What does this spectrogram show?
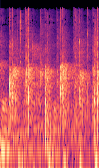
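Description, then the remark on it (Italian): A live audience gives another round of applause during a live broadcast, clapping together in a steady rhythmic beat, sharp hits roughly three per second, with a continuous murmur of voices or music running underneath. “un altro applauso.”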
